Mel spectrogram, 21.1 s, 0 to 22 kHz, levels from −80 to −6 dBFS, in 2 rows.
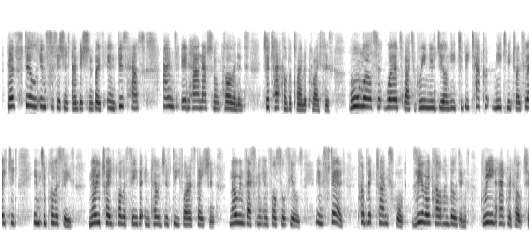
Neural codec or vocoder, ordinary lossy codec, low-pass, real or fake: codec, 24 kHz, 1 kbps, SNAC; none; 7.2 kHz; fake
